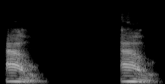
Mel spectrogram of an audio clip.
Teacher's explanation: como una A y una U, pero no es la U nuestra, porque la U es, nuestra no es U, esta es una U diferente. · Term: El diptongo OU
